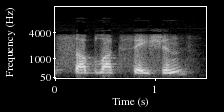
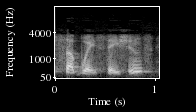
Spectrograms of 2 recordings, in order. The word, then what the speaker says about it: subluxations: That is that there are these things called subluxations, or some people mispronounce it and say they're subway stations,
